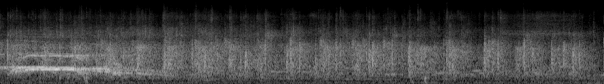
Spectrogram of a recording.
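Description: Steady applause from a crowd, a dense wash of many hands clapping that stays fairly even for six seconds, strongest at the start and easing slightly, with a brief whistle early on.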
